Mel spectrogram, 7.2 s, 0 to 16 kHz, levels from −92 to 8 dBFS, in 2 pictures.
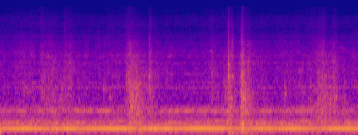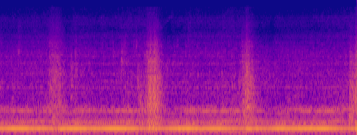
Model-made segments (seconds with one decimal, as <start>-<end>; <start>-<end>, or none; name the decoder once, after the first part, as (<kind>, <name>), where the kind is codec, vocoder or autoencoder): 0.0-4.2 (autoencoder, DAC-VAE); 6.1-6.7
